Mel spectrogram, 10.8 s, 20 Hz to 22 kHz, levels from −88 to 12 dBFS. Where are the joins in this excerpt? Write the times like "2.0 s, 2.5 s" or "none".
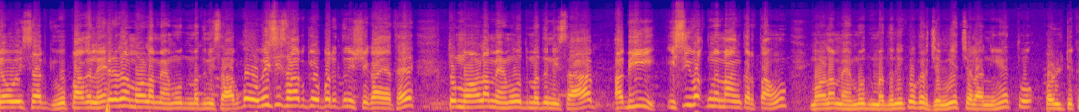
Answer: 1.0 s, 8.0 s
